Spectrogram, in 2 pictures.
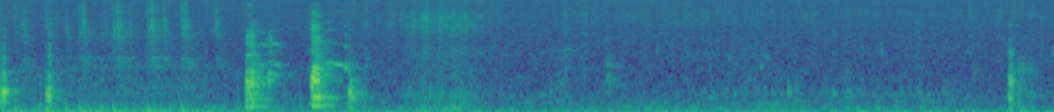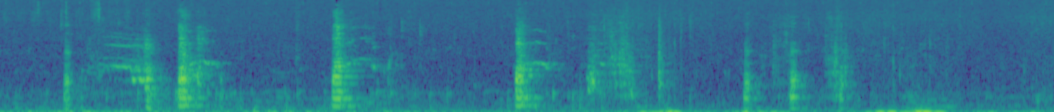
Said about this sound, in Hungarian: És egy hatalmas nagy kakas jön ide, nem akar.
